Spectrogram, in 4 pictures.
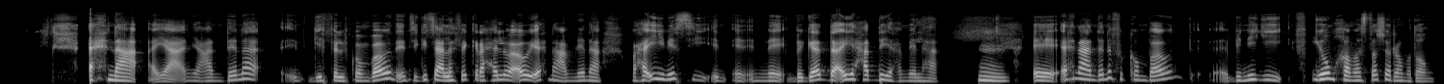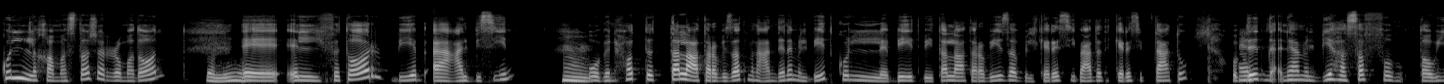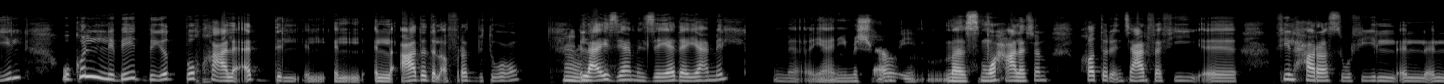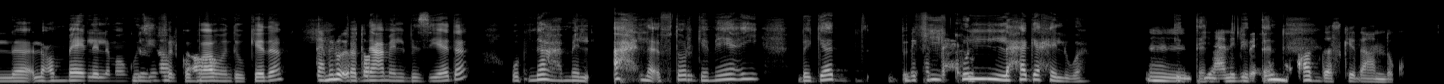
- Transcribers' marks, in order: static; in English: "الCompound"; in English: "الCompound"; distorted speech; in French: "الpiscine"; "وبنبدأ" said as "وبددنأ"; in English: "الCompound"; tapping
- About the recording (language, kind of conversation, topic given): Arabic, podcast, إزاي تقدر تقوّي علاقتك بجيرانك وبأهل الحي؟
